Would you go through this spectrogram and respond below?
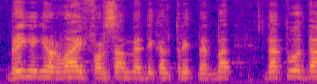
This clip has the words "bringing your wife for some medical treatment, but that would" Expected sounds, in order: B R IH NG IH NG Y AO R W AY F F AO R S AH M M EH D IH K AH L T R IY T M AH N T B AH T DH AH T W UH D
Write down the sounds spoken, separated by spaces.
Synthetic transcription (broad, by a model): B R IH NG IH NG Y AO R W AY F F AO R S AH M M EH D IH K AH L T R IY T M AH N T B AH T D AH T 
